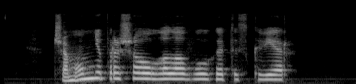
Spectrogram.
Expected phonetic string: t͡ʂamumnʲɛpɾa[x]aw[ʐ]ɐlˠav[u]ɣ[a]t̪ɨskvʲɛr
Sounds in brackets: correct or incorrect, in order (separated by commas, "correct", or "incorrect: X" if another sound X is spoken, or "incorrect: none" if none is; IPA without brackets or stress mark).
incorrect: ʂ, incorrect: ɣ, correct, incorrect: ɛ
